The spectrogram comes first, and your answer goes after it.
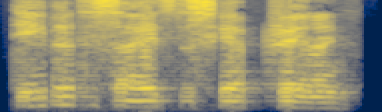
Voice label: story voiceover; mission M2lost; yumpod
